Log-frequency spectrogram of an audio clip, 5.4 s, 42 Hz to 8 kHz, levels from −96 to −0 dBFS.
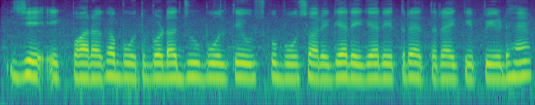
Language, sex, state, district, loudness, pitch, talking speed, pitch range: Hindi, female, Haryana, Jhajjar, -17 LUFS, 170 Hz, 215 wpm, 165-175 Hz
